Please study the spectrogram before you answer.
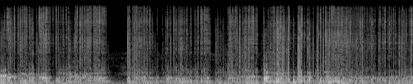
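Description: Long acrylic nails scratch across a black metal mesh microphone grille, producing a dense, continuous rasping scrape with heavy low rumble and a thin bright hiss. The scratching pauses briefly just after the first second, then resumes at a steady level, swelling slightly louder in the second half.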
